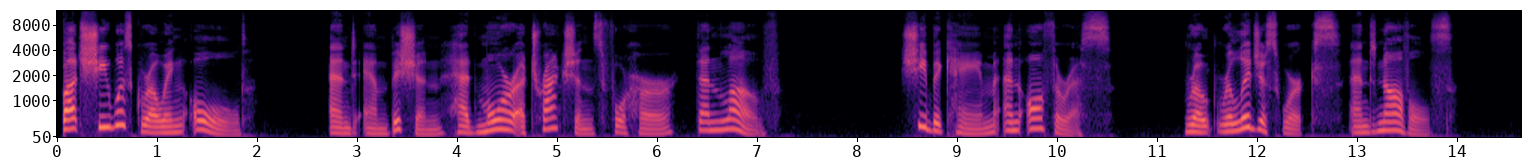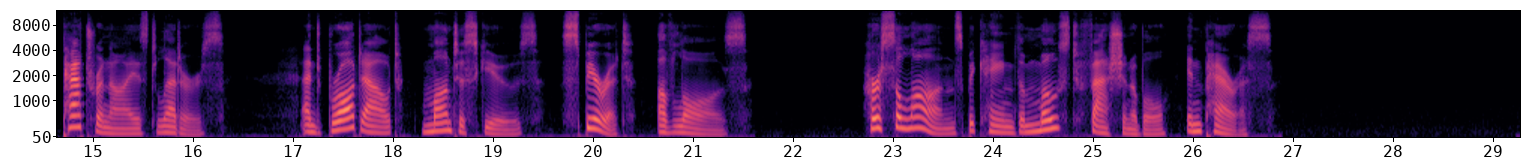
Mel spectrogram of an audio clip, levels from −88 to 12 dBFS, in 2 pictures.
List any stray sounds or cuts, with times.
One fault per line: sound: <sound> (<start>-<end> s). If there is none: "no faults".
no faults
